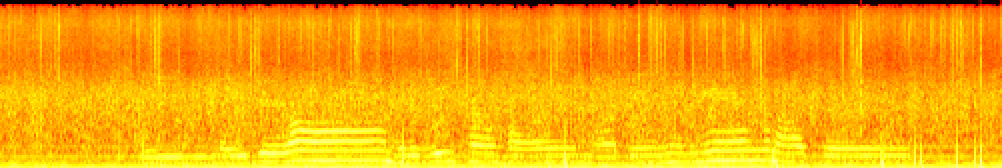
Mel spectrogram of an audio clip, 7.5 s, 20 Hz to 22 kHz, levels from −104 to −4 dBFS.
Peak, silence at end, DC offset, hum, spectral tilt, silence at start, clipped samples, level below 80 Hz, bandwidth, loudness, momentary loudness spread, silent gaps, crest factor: 0 dBFS; 0 s; under 0.1%; none; -3.5 dB/octave; 0 s; under 0.1%; -22 dBFS; 19.5 kHz; -17 LUFS; 4 LU; none; 16 dB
